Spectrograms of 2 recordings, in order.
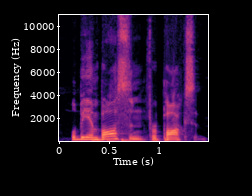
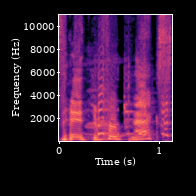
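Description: First: Put-on botched Boston accent, pax as pox; Boston vowels, pax comes out pox. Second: Laughing through the correction, pax. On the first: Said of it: "I think I was trying to do a Boston accent". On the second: Real, not acted. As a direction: say pax plainly while cracking up. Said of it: "I was trying to do a Boston accent".

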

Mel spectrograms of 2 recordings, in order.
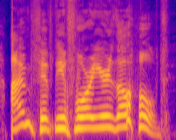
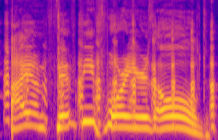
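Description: First: Said in the usual way. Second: "fifty-four" stressed, higher and slow, laughing at himself; slow disbelieving stress. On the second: Real, not acted. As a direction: lean on "fifty-four" slowly in amused disbelief.

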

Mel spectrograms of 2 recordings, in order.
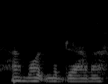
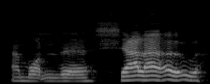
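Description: First: Said in the usual way. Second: Louder and slower on "I'm wanting the shallow", leaning on "shallow"; slow emphatic climax on "shallow"; stress on shallow. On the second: Shown as a demonstration. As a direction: build up and land hard on "shallow".

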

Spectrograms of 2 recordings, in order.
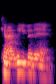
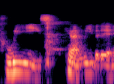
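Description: First: Said in the usual way. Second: Mock begging, half laughing; laughing plea to the surgeon; pleading with a laugh. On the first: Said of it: "And I said". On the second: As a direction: plead with him to keep the rod in, laughing. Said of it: "I just look at him and say".

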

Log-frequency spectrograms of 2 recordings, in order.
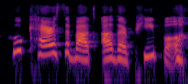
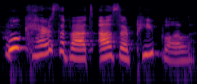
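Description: First: Mock thick German accent, a bit higher. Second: Thick mock German accent, higher pitched. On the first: Podcaster mimicking a cast member, hammed-up German accent. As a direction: say it in a put-on heavy German accent. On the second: Podcaster repeating the cast member's line in a hammed-up German accent. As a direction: overdo the German accent again. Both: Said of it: "a very thick German accent say".

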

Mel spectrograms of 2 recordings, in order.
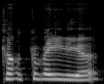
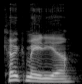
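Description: First: "Cock Media" with a short o, like cock; wrong pronunciation. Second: "Coke Media" with a long oh, like coke; correct pronunciation. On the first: Retold or imitated. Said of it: "I've been calling it cock". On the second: Shown as a demonstration. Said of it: "Is that how you say it?".

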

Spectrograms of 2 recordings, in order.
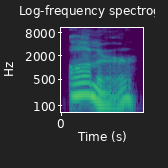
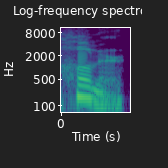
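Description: First: Said in the usual way. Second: HONOR with the H wrongly pronounced aloud; sounded H. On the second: Retold or imitated. Teacher echoing learner's slip, HONOR with sounded H. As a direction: say "honor" with a breathed H at the front. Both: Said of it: "with a sounding H".

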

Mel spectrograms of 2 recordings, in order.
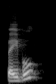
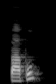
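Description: First: Babel said BAY-bul, questioning; Babel as "BAY-bul", rising like a question; long-a pronunciation. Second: Babel said BAB-ul, questioning; Babel as "BAB-ul", rising like a question; short-a pronunciation. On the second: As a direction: say Babel with a short a, rhyming with rabble. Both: Shown as a demonstration. Offers two pronunciations of Babel.

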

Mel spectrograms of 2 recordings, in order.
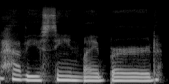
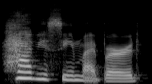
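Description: First: Slow, lightly voiced dim lady; mock clueless neighbor. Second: Mock clueless neighbor. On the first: Neighbor asking about her lost bird, slow and clueless. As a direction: ask it slowly, dim and oblivious.

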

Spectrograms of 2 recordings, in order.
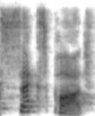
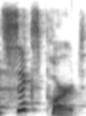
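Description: First: "sex pot" with an e in sex and no r in pot; higher-pitched imitation of a misheard "sex pot"; misheard pronunciation. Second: "six part" said slowly, with the vowels of six and part; intended pronunciation. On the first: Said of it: "it sounded to me like". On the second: Shown as a demonstration. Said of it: "'cause you said six part".

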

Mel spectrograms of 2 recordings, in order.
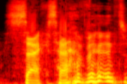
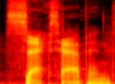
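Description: First: High, slow deadpan. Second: Deadpan. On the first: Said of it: "Mine was literally just the text on the screen". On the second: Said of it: "And it's like". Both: Retold or imitated.

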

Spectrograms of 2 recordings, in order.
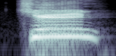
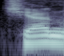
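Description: First: Chun barked high and very loud; Wilford Brimley. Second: Said in the usual way. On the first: Acted. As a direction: punch out CHUN in a loud impersonation. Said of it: "say it like Wilford Brimley says it". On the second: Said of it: "Instead of Chun".

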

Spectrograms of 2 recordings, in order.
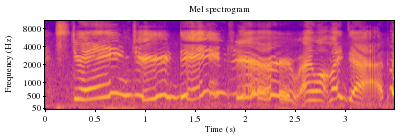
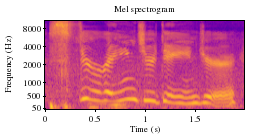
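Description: First: High, slow, whimpering robot; whiny robot cry. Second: Slow robot chant. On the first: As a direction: wail it like a lost child. Frank, higher and crying. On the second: Robot Frank distrusts stranger. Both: Acted.

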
